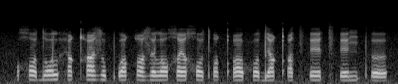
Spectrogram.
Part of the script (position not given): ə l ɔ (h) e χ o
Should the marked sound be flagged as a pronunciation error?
yes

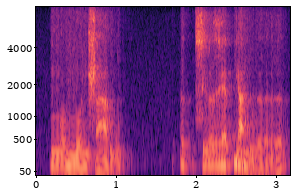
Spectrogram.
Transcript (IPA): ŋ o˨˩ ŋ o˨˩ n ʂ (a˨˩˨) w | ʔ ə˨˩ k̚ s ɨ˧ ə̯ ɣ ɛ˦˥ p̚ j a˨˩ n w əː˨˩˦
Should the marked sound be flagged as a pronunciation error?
no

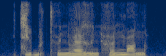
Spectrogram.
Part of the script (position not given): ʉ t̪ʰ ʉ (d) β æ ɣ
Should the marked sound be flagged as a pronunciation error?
yes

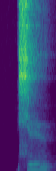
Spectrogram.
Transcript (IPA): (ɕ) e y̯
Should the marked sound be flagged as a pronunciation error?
no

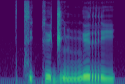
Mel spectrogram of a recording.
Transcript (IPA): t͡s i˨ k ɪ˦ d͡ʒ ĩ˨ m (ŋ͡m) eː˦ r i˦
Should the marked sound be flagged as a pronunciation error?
yes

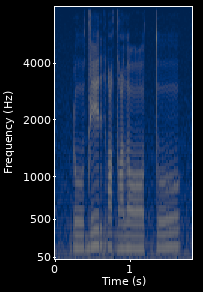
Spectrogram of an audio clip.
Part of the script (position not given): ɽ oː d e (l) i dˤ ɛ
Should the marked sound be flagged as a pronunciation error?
yes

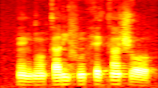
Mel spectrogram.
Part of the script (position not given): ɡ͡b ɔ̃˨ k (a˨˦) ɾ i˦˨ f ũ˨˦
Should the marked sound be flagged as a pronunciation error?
no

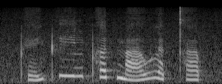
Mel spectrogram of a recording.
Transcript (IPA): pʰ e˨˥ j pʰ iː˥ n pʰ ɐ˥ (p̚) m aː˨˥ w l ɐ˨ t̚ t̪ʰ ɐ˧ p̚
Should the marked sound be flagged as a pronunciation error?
yes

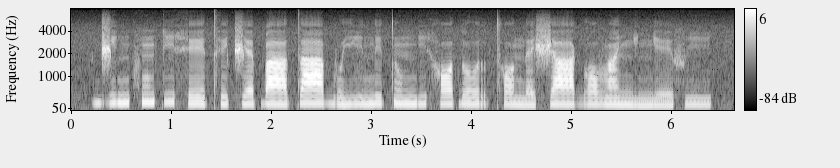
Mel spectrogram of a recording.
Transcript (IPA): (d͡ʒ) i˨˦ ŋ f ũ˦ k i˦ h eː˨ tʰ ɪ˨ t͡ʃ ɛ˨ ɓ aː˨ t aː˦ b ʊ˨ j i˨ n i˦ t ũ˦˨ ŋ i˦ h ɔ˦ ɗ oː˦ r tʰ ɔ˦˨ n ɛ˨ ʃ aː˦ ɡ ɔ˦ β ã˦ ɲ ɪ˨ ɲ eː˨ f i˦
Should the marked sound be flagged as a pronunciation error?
no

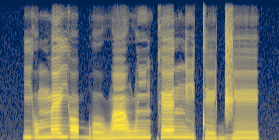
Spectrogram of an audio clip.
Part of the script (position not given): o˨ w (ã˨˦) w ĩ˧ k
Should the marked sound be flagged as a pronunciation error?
no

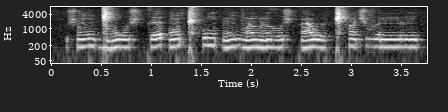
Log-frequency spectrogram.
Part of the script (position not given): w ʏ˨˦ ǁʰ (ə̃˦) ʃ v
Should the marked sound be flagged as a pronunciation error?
yes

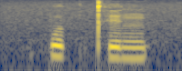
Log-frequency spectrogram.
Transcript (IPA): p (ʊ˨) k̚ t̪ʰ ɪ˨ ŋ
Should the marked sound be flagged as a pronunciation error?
no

